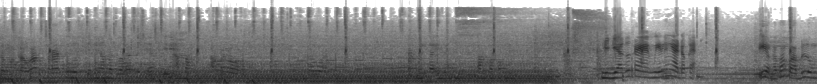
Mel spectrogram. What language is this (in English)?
Indonesian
